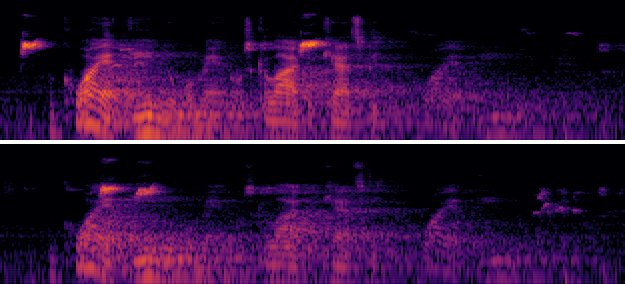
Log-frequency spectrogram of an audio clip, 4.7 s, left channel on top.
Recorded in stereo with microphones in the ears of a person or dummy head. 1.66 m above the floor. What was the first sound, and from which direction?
A man speaking, 50° left (ahead or behind).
